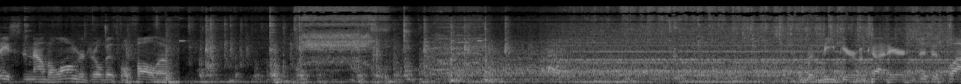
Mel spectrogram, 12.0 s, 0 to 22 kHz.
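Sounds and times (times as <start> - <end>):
tool changer hissing and clunks: 3.7 - 12.0
coolant spraying: 6.8 - 12.0.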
